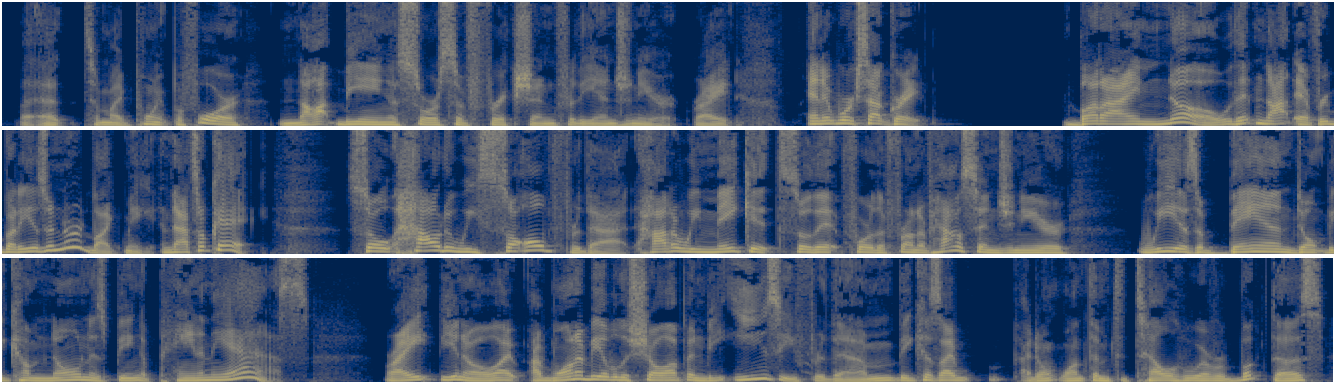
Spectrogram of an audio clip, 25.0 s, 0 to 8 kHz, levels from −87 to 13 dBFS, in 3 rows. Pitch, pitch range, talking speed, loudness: 140 Hz, 120-165 Hz, 230 wpm, -19 LUFS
